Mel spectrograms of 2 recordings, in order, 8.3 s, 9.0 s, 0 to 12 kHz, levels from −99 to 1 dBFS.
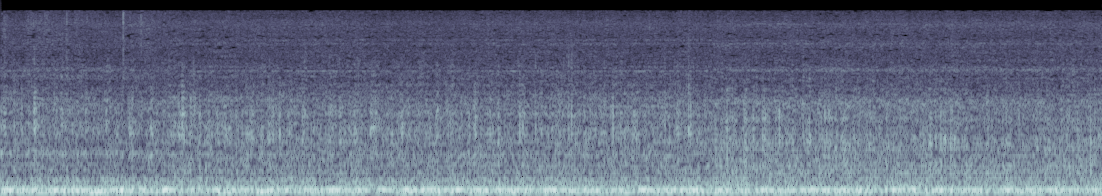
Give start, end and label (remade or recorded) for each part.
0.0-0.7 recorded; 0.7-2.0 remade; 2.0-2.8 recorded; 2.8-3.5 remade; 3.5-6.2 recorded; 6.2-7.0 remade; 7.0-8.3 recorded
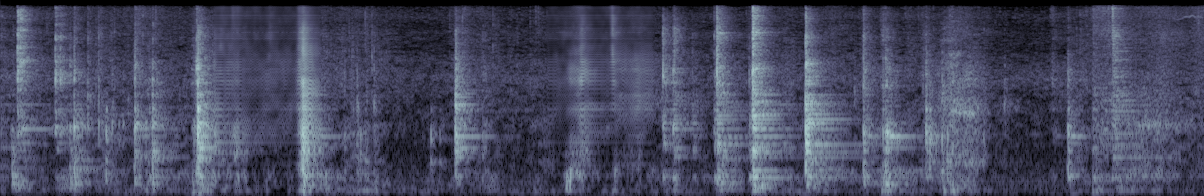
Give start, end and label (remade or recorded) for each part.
0.0-1.6 recorded; 1.6-2.4 remade; 2.4-4.1 recorded; 4.1-4.9 remade; 4.9-9.0 recorded

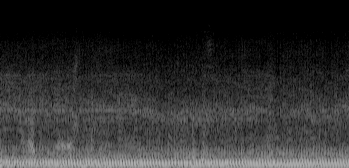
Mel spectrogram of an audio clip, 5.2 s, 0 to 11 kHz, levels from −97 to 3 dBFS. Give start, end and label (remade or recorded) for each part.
0.0-1.4 recorded; 1.4-2.1 remade; 2.1-3.4 recorded; 3.4-4.1 remade; 4.1-5.2 recorded

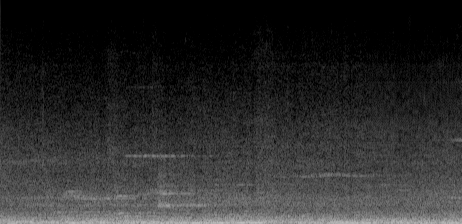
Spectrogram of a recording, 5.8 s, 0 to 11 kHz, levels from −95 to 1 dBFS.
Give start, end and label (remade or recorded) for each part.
0.0-4.6 recorded; 4.6-5.8 remade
